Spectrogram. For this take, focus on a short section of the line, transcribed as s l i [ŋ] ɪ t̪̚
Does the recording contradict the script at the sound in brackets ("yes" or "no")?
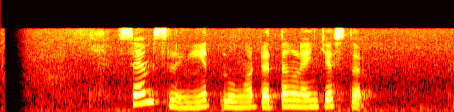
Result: no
